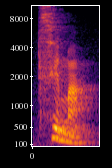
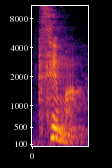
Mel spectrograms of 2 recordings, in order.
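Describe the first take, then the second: First: It begins with a sharp ts sound. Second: The same.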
